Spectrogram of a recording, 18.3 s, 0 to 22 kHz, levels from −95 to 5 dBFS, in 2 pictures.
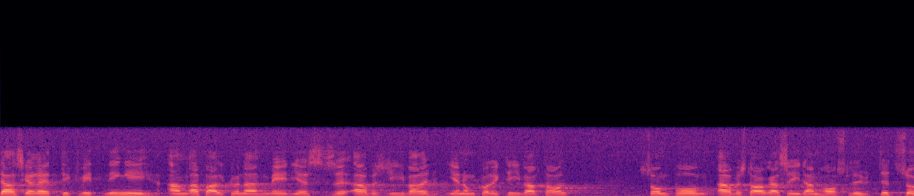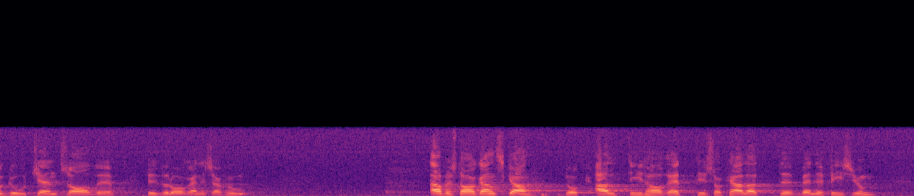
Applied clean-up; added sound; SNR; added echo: none; none; none; none.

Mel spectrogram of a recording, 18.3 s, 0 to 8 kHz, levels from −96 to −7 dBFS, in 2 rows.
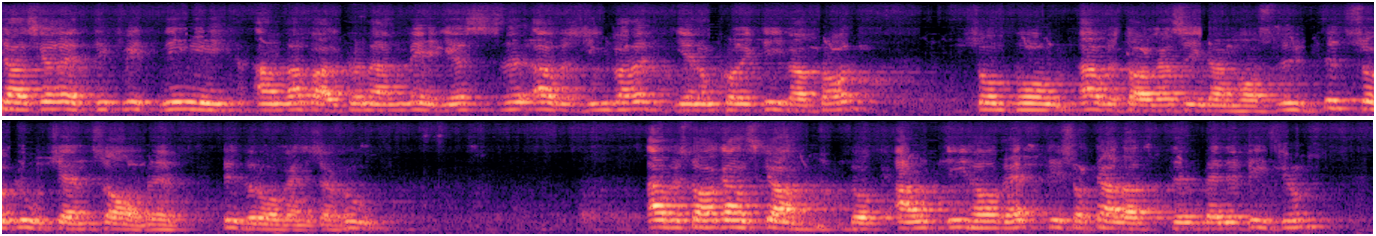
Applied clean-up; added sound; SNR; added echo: neural separator model SepFormer DNS4.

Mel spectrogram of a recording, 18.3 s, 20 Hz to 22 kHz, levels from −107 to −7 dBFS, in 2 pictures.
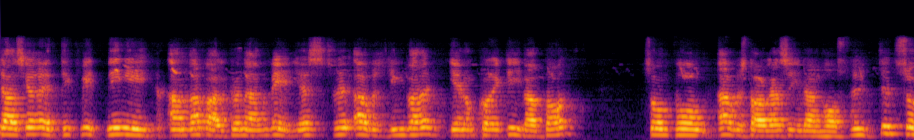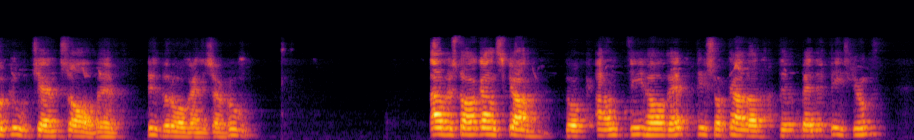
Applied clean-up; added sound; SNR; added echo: neural mask model DeepFilterNet 3.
